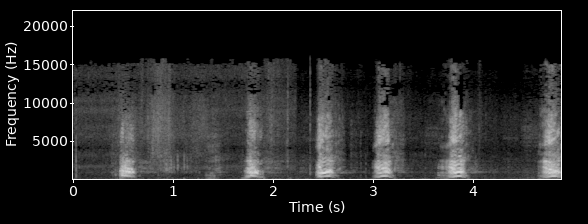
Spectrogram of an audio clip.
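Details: Barking Golden Retriever, a dog said to bark rarely but persistently once started: six strong single barks at slightly uneven intervals of about a second or less, a faint whimpering tone between them.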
